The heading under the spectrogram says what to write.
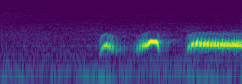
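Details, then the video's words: Spotted dove lure call used for trapping, in the style called thúc: two short low coos followed by a longer steady coo, clean with no other sounds. "Chim cu gáy thúc || tiếng chim cu gáy mồi chuẩn cực hay dùng kích bổi hiệu quả nhất"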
